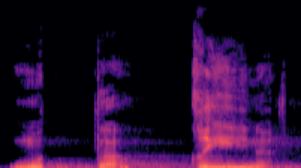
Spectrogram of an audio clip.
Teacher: یا ساکن سے پہلے زیر ہو تو یا مدہ ہوتی ہے، اس کو ایک الف کے برابر کھینچ کے پڑھتے ہیں۔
